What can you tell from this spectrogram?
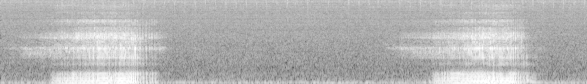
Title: #snoring #sleepnoises #snoringasmr #sleepsounds #snoringsleepingsoundeffect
